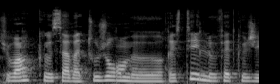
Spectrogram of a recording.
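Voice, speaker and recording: Pitched fairly low, a woman talks with ordinary pitch variation. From Martinique, then Paris region from age 12. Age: 20s. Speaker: podcast guest. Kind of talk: interview. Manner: hesitant, many fillers.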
